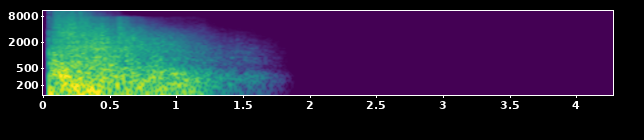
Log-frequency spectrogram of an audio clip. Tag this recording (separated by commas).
gunfire, Explosion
